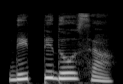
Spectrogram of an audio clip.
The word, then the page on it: ದಿಟ್ಟಿದೋಸ: kannada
